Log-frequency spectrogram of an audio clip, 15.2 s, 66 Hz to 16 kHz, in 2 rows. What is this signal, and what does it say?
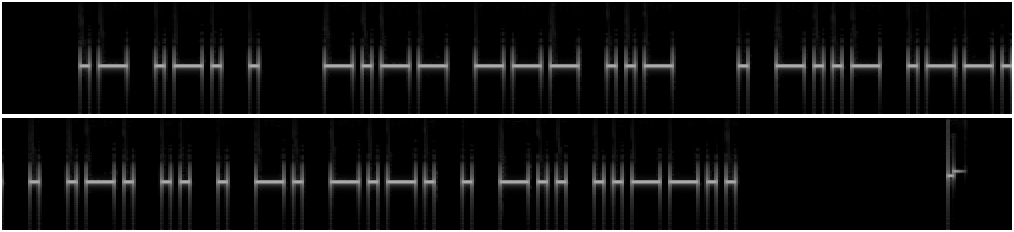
Morse code, heard as a keyed tone, about 17 wpm, 700 Hz. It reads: ARE YOU EXPERIENCED?
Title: Sentences from Top 1100 Words 17wpm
